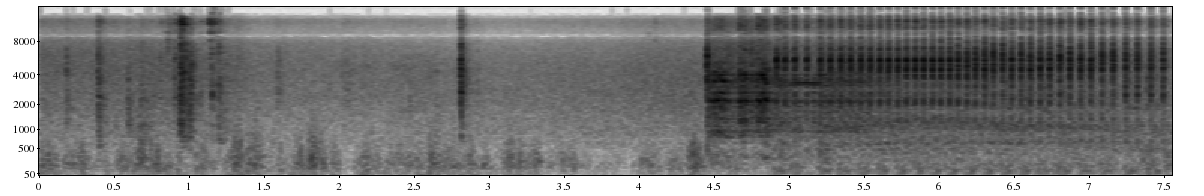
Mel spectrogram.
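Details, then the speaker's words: 1998 Honda PC800 motorcycle after fuel pump replacement: some handling knocks, then a steady beat of about three per second as the new pump primes and pushes fuel up, working normally. "hear that noise it's pumping that fuel trying to get that fuel up there but it's working"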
